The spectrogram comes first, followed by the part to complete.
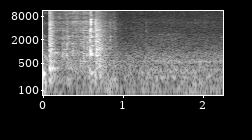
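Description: Liquid poured from a stainless steel vacuum flask onto the volcano garnish base to make its smoke effect: a short hiss lasting under a second, then only faint small clicks.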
